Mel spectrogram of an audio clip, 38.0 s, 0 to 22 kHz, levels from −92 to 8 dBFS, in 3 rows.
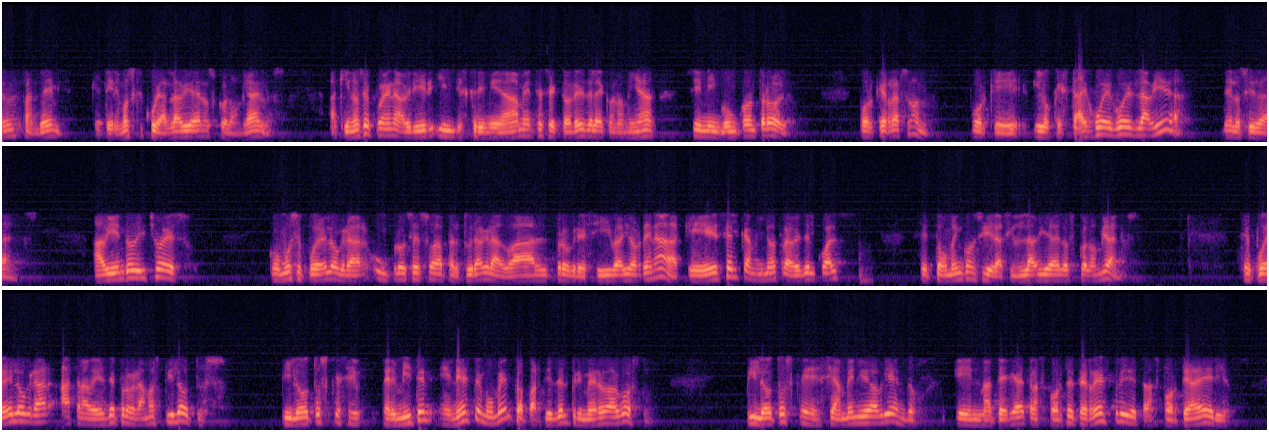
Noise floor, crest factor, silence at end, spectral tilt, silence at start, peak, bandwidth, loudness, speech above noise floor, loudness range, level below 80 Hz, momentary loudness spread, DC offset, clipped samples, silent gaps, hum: -64 dBFS; 16 dB; 0.4 s; -8 dB/octave; 0 s; -6 dBFS; 5.2 kHz; -21 LUFS; 44 dB; 2 LU; -74 dBFS; 8 LU; under 0.1%; under 0.1%; none; none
